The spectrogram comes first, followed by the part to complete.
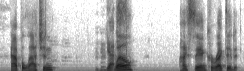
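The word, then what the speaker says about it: Appalachian: York mouth right now it's not that's not how you say it what it's appalachin get out of here appalachin yes well I stand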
